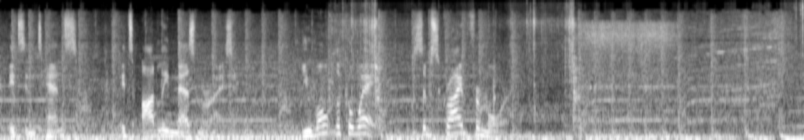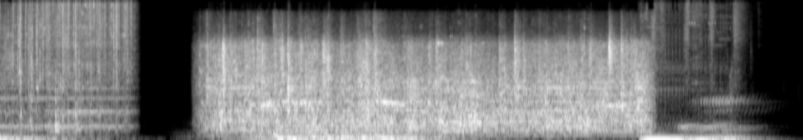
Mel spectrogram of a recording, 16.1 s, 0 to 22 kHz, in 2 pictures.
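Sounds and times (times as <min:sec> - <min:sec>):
shredding machine grinding: 0:03.3 - 0:09.4.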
